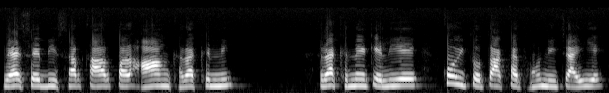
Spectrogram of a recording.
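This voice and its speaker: A woman giving a devotional talk, retelling a story in a measured, reverent way. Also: a little high, level tone, soft background music. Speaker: spiritual speaker. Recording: narrow phone-like lo-fi audio.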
